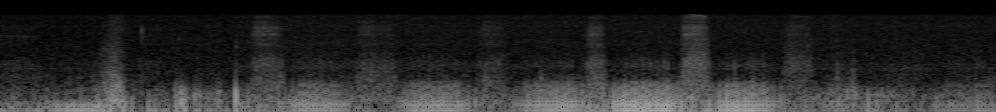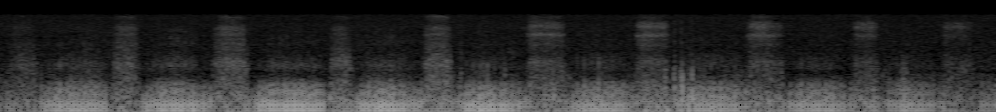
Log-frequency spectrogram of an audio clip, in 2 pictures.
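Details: Cat purring with a low, gravelly rumble, the breathing cycles quicker and less even, with occasional sharper breathy clicks and slight swells in loudness; quiet, close recording with nothing else heard.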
